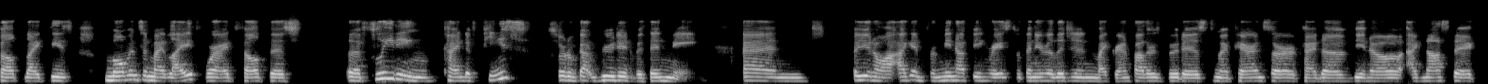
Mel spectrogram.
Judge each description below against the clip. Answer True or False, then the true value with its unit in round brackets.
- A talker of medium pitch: True (165 Hz)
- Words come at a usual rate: True (180 wpm)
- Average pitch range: False (2.2 semitones)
